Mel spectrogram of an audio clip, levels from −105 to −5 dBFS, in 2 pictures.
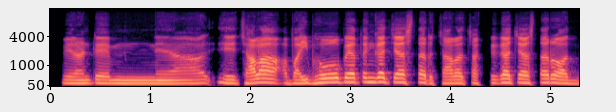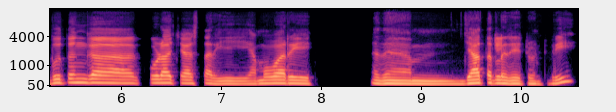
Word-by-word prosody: మీరంటే 155 +1 -2
హ్మ్, 145 0 -1 0.2
ఆహ్, 150 +2 -5 0.2
ఎ - - 0
చాలా 175 +4 +4 0.3
వైభవోపేతంగా 200 +6 +2
చేస్తారు, 190 -1 0
చాలా 155 +1 0
చక్కగా 165 +4 -1
చేస్తారు, 180 +1 +1
అద్భుతంగా 175 +5 +1 0.5
కూడా 170 0 +3
చేస్తారు. 150 -3 -2
ఈ - - -1 0.2
అమ్మవారి 150 +1 +2 0.8
అదే 140 +1 +3
హ్మ్, 130 -1 +2 0.5
జాతరలనేటువంటివి. 145 - +1
155 Hz, 100 wpm, -25 LUFS, 145-180 Hz, 0.8 s, చాలా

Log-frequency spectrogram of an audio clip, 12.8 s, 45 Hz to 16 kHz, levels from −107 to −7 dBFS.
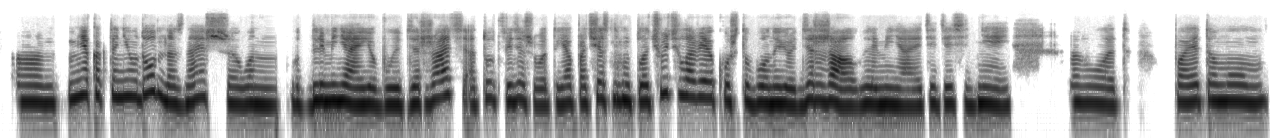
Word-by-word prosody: а, 215 -1 0 0.2
мне 265 +4 +2
как-то 275 -2 -3
неудобно, 265 -3 +1
знаешь, 210 +8 -2
он 195 -1 0
вот 190 -2 -4
для 215 +5 +3
меня 220 -2 +6
её 190 0 +3
будет 190 +1 +1
держать, 210 - -1
а 190 - -6
тут, 245 -3 -6
видишь, 215 -2 -2
вот 185 0 -4
я 195 +1 -2
по-честному 220 +2 -1
плачу 215 +8 -1
человеку, 255 -6 -2
чтобы 205 -1 -2
он 195 -1 +5
её 195 -2 +4
держал 205 -2 +1
для 195 +1 +1
меня 185 -2 +2
эти 200 +2 -4
10 190 -1 -4
дней. 190 -2 +1 0.6
Вот, 200 -3 -2 0.6
поэтому 220 0 0
205 Hz, 145 wpm, -23 LUFS, 190-220 Hz, 0.6 s, меня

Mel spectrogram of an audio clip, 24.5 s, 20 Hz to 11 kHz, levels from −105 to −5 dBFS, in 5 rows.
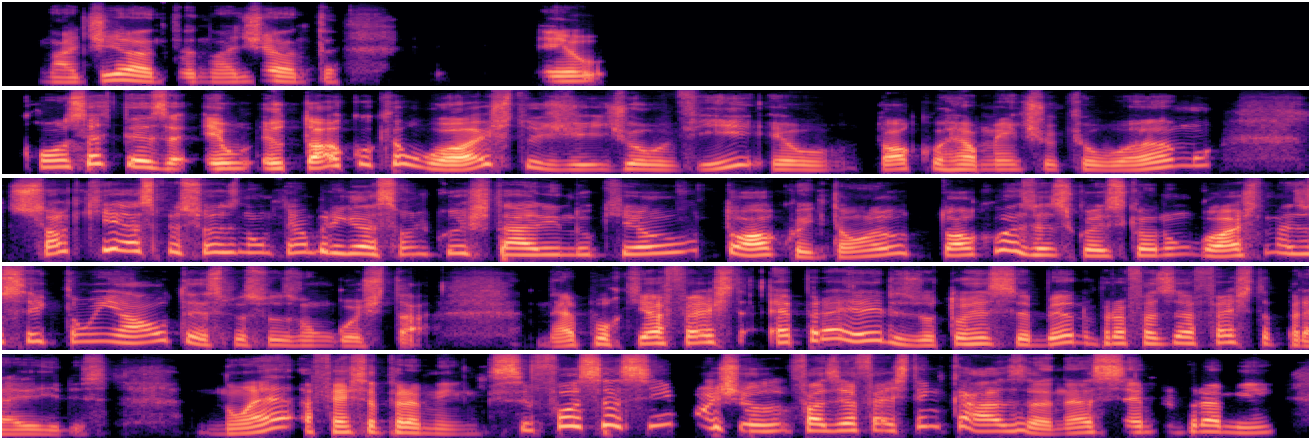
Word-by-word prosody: Não 135 -1 -7
adianta, 145 -2 0
não 135 0 -13
adianta. 135 -1 -4 0.8
Eu 155 0 -1 2.7
Com 220 0 +1
certeza. 215 - +3
Eu 170 +1 +3
eu 170 - +3
toco 190 - +5
o - - -3
que 310 - -3
eu - - 0
gosto 155 - +5
de 145 -3 -6
de 145 +2 -4
ouvir, 150 - -5
eu 140 -3 -4
toco 160 - +1
realmente 145 0 -3
o 145 - -13
que - - -19
eu 135 0 -5
amo, 235 - -2 0.3
só - - +1
que 390 +4 +1
as 345 -2 +2
pessoas 300 -1 -2
não 290 0 -7
têm 290 - -7
a - - -3
obrigação 260 -6 +1
de 245 - -14
gostarem 230 -4 +1
do 225 - -8
que 220 +2 -9
eu 285 +8 0
toco, 205 -1 +7
então 155 +3 -4
eu 255 +5 -2
toco, 220 - +2
às 340 - -1
vezes, 215 0 +1
coisas 185 -1 -1
que - - -4
eu 205 - +2
não 230 +2 -8
gosto, 195 +5 +3
mas 265 -3 -6
eu - - -2
sei 270 +1 -1
que - - -40
estão 260 +2 -9
em 260 - -4
alta 240 +6 +1
e - - -1
as 165 - -4
pessoas 160 -2 -7
vão 145 -1 -11
gostar, 135 -2 -6 0.4
né, - - -2
porque 185 +3 -1
a 210 - +6
festa 220 +3 0
é 235 - +1
pra 330 +7 +2
eles, 265 - 0
eu - - -4
estou 185 - -2
recebendo 195 +3 -1
pra 205 +1 -1
fazer 205 +1 -2
a - - +3
festa 235 +1 -4
pra 130 - -5
eles, 130 -2 -10 0.3
não - - -6
é 330 - +4
a - - -1
festa 185 0 +3
pra 170 -2 +3
mim, 140 -3 -10
se 240 - +1
fosse 380 - +3
assim, 390 0 +2
poxa, 330 - +1
eu 210 +1 -1
fazia 230 +1 +4
festa 230 +9 -3
em 370 - -7
casa, 210 -7 +1
né, 165 +5 -2
sempre 185 +1 -1
pra 205 -1 +2
mim. 170 0 -9
205 Hz, 235 wpm, -24 LUFS, 155-250 Hz, 2.7 s, toco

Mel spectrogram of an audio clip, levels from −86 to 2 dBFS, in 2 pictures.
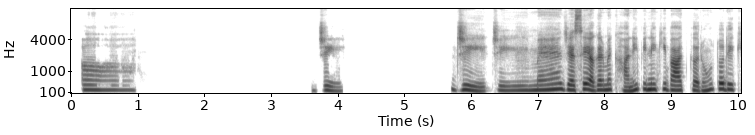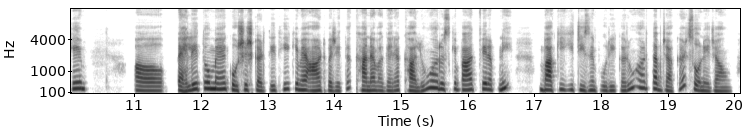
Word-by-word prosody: अ 200 -1 -6 2.7
जी। 170 -3 -5 1.7
जी, 190 -5 -2
जी, 185 -1 -5
मैं 210 +5 +1
जैसे 215 +2 +3
अगर 205 +1 +4
मैं 215 +1 +1
खाने-पीने 220 +7 +1
की 240 +2 -4
बात 195 -2 +2
करूँ 185 +2 -1
तो 245 -1 +4
देखिए 240 +3 0
अ, 250 - +1 1.4
पहले 185 +6 +3
तो 260 +2 +2
मैं 245 -1 +6
कोशिश 210 -2 +2
करती 180 +1 -2
थी 235 +7 -4
कि 235 - +1
मैं 205 -1 +4
8 175 -2 +3
बजे 170 -2 -3
तक 270 +2 -7
खाना 185 -2 +3
वग़ैरह 175 +1 -5
खा 175 -1 +3
लूँ 205 - 0
और 275 -4 +2
उसके 240 +1 -3
बाद 215 0 +3
फ़िर 240 -2 +3
अपनी 220 +6 0 0.5
बाकी 210 +1 +4
की 210 +1 -6
चीज़ें 190 -2 -3
पूरी 180 0 -6
करूँ 195 +11 -2
और 280 - 0
तब 250 -5 +3
जाकर 185 - -3
सोने 180 -8 -2
जाऊँ। 155 0 -5
200 Hz, 135 wpm, -21 LUFS, 180-225 Hz, 2.7 s, मैं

